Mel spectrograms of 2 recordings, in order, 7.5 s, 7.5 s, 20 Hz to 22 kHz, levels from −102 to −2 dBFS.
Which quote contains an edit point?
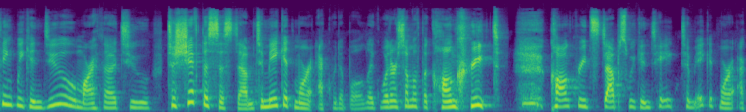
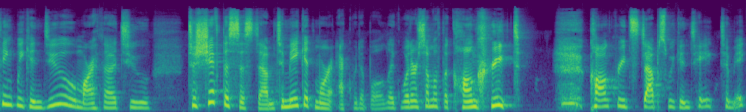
first; 2 cuts; at 1.6 s, 5.1 s

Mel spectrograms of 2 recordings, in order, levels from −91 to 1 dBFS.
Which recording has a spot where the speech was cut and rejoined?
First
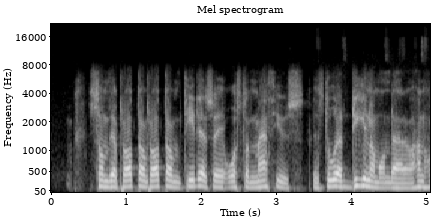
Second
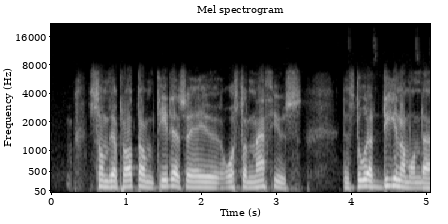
first; 3 cuts; at 1.3 s, 2.3 s, 3.4 s

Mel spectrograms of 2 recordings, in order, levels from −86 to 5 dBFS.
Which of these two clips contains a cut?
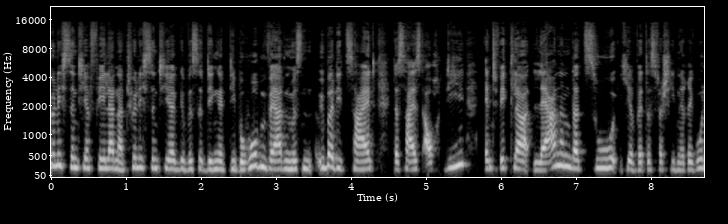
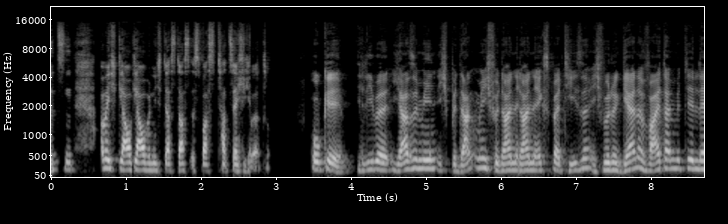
second; 4 cuts; at 1.1 s, 1.7 s, 2.6 s, 6.2 s

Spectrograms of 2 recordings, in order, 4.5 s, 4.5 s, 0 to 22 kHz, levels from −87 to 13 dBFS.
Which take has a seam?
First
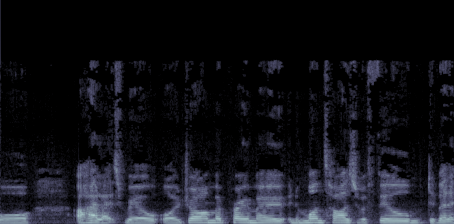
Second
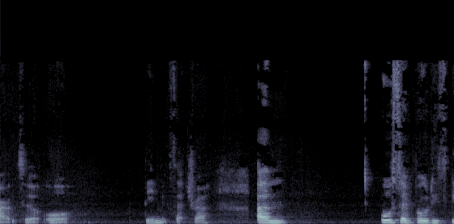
second; 1 cut; at 2.5 s

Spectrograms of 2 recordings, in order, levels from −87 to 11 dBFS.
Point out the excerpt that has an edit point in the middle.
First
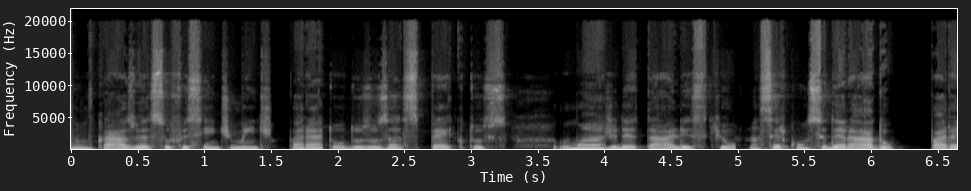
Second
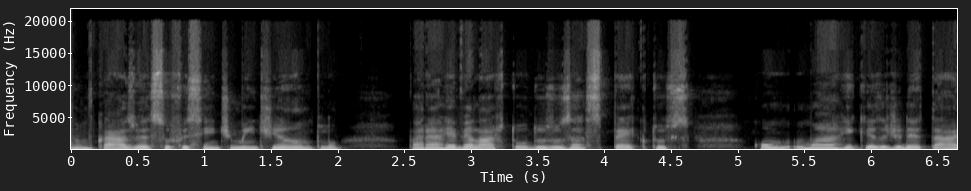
first; 5 cuts; at 1.5 s, 1.9 s, 3.6 s, 4.0 s, 5.0 s

